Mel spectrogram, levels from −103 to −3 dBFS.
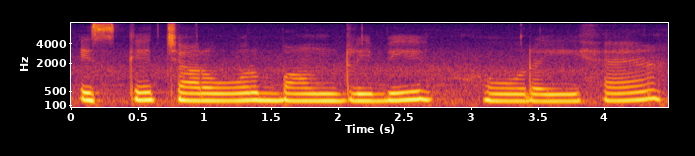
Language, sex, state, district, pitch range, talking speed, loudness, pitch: Hindi, female, Uttar Pradesh, Saharanpur, 205-225 Hz, 105 wpm, -14 LUFS, 210 Hz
